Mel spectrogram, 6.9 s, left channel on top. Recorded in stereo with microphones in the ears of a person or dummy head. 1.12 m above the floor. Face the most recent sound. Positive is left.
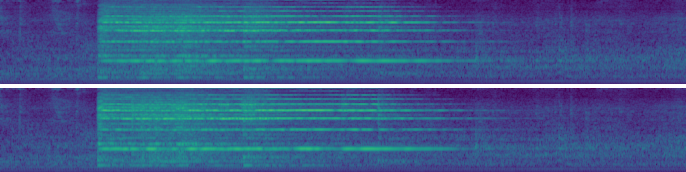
turn(degrees=-35)  # may be behind; listen again after turning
